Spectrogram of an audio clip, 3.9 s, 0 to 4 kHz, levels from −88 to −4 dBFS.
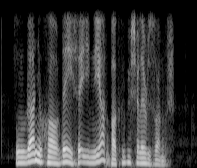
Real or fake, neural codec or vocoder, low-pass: fake; codec, 16 kHz in and 24 kHz out, 0.4 kbps, LongCat-Audio-Codec, four codebook decoder; 3.6 kHz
